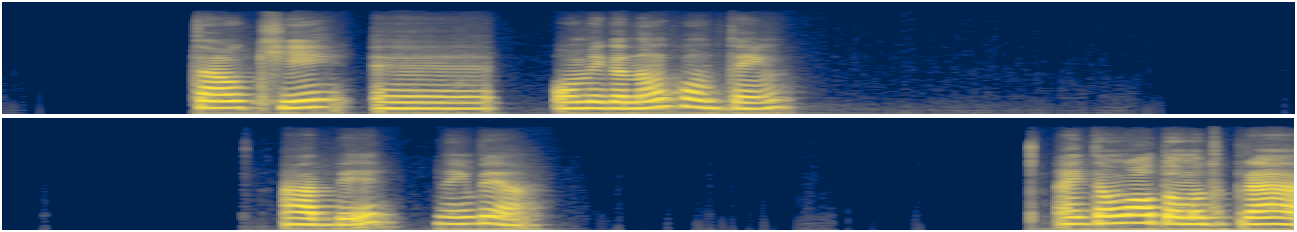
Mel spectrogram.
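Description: A young woman speaks calmly into a close microphone, in short bursts with pauses.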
